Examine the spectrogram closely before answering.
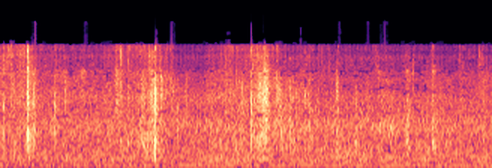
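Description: Papers rustling as they are handled on a table, in a few short bursts about two seconds apart, over the steady hiss of an old videotape recording.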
